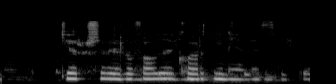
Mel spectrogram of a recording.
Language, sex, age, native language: Icelandic, female, 14, Icelandic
